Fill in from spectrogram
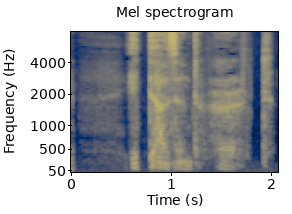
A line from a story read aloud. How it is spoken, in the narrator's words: My father must have guessed my thoughts because he whispered in my ear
